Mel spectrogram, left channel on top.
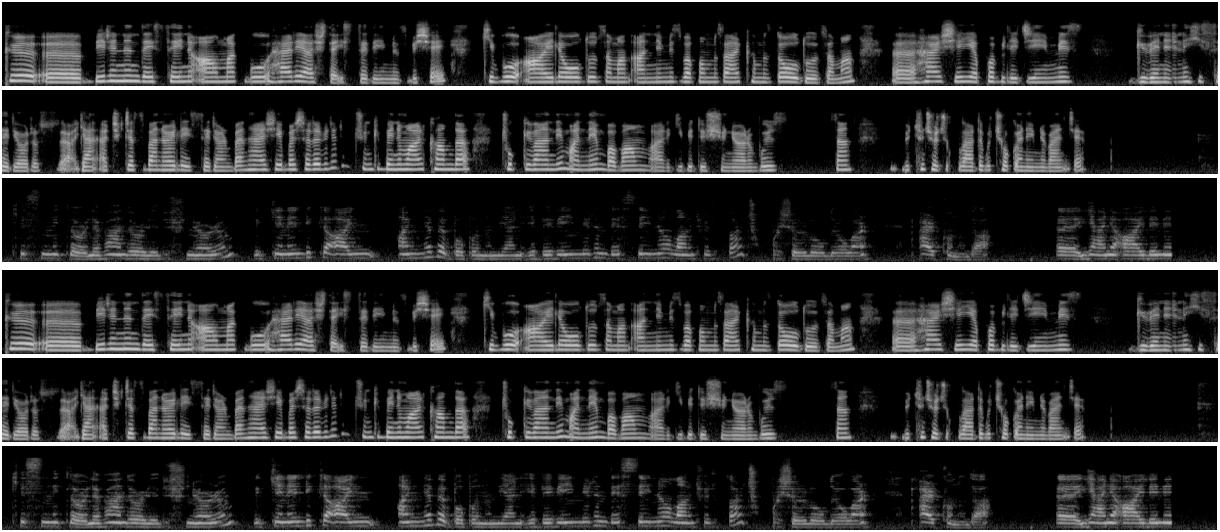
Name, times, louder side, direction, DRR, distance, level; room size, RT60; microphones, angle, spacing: voice 1, 0.0-10.7 11.3-20.0 20.5-20.9 21.2-23.0, left 2 dB, 15° left, 0.7 m, -22 dB
voice 2, 24.1-34.2 34.9-36.0, right 2 dB, 65° right, 3.7 m, -32 dB
head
